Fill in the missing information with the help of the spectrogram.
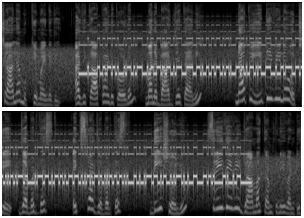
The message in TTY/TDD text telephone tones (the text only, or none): I KNOW NOTHING ABOUT SEVEN AND SIXPENCE. GA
